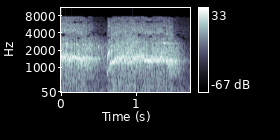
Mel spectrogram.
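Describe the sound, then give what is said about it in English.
A loud, animal-like yowl: a high, wailing cry that breaks briefly, then swells into a longer sustained howl before fading. No one speaks. “A yowl like that of an animal awakened me.”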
